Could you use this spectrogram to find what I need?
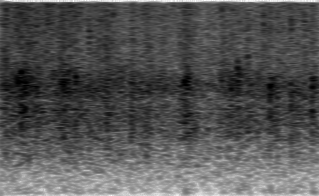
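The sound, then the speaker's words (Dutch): Audience applause fills the hall as a mother-in-law is greeted at a church's first service: dense, steady clapping from many hands, loud and continuous throughout with no voices above it. “Ze is hier ook in de zaal. Geef haar even een applaus.”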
